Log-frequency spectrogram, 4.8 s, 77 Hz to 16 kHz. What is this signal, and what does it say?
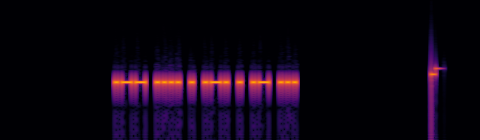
Morse code, heard as a keyed tone, about 34 wpm, 700 Hz. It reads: WHEREAS
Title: Seven Letter Words - 35wpm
